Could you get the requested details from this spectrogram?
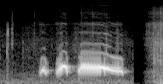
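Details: One clear cooing phrase from a northwest Vietnam spotted dove: a soft short hoot, a second rising hoot, then a sustained, gently falling coo.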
